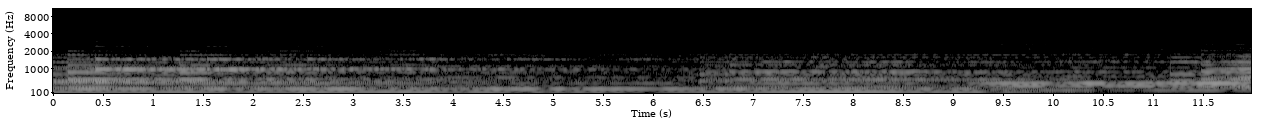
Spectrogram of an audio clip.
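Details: Soft ambient music with steady, sustained low tones and layered harmonics plays throughout, with no animal voices.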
